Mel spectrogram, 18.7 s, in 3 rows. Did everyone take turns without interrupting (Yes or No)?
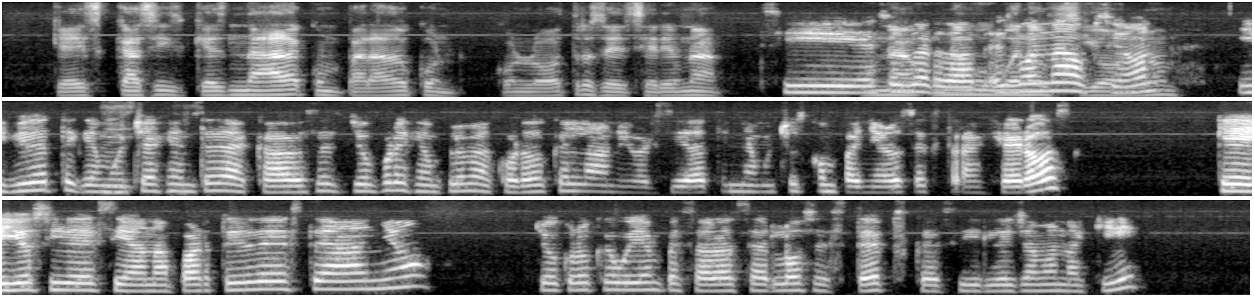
No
